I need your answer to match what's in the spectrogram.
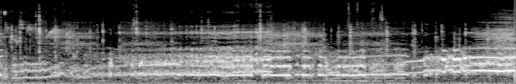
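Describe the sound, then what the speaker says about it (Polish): Hens cluck steadily close by while feeding on milk, soft overlapping clucks and calls running continuously with no talking. "Kurki zajadają mleczko"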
